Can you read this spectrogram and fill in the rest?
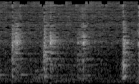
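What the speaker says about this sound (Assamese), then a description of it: "এয়া মই দি দিছোঁ আদা নহৰু পেষ্টখিনি।" Ginger garlic paste frying with onions in oil sizzles steadily while a spoon stirs it in four quick rhythmic scrapes, close and moderately loud.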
